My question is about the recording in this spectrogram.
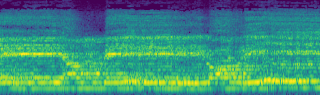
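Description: Devotional chanting of a Hindu aarti: voices sing long held notes that shift in pitch every second or so, over a steady low tone.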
